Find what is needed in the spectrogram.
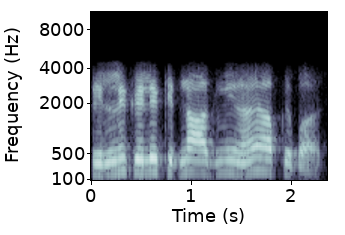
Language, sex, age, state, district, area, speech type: Hindi, male, 45-60, Uttar Pradesh, Azamgarh, rural, conversation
